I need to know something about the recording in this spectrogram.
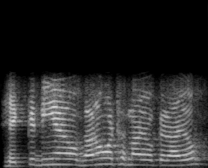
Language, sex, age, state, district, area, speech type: Sindhi, female, 45-60, Gujarat, Kutch, rural, conversation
